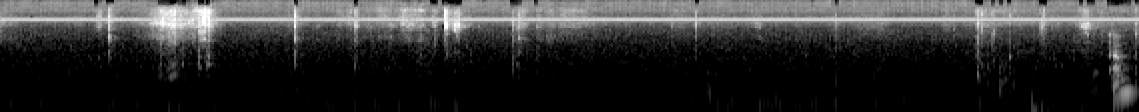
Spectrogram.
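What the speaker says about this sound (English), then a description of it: "So I think I'm going to cut everything else away." Scissors snip through paper during a flower-and-butterfly papercraft cut-away, a few quiet, scattered crisp snips with small rustles between, close but faint, with no talking.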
